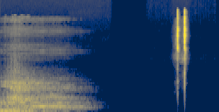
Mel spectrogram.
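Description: Outro animation sound effects: a low, noisy sound effect that fades out over about two seconds, then two quick mouse-click sound effects near the end.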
